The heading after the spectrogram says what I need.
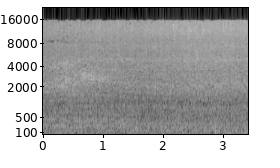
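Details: Toyota Hilux Revo after belt tensioner pulley bearing replaced (previously grinding near power steering): smooth steady idle with even low rumble, no grinding from the belt side; tensioner now healthy, normal idle.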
